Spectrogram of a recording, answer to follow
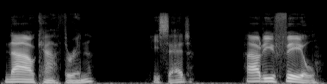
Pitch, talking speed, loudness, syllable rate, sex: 105 Hz, 130 wpm, -19 LUFS, 5.1 syllables/s, male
